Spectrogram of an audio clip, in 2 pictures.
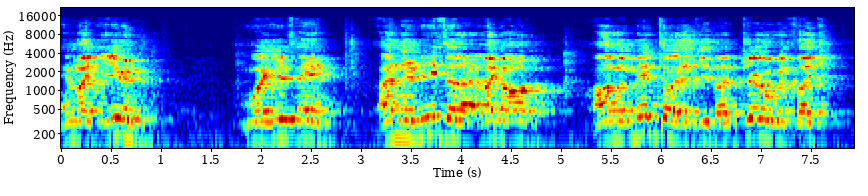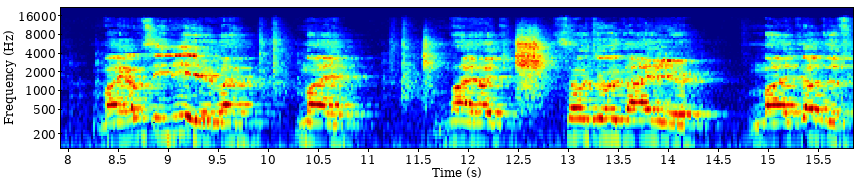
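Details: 24-year-old man with lifelong spastic quadriplegic cerebral palsy, born prematurely weighing 2 lb 4 oz; real patient; dysarthria.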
